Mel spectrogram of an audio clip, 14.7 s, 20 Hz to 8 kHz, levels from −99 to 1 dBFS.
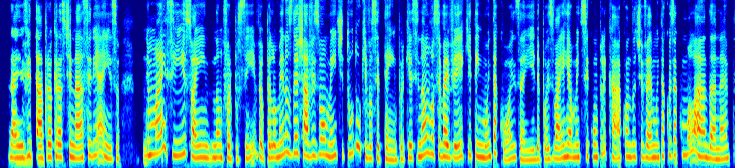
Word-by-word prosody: para 215 -2 +2
evitar 210 0 +4
procrastinar, 220 -2 +2
seria 245 +2 -3
isso. 195 -2 -3 0.5
Mas 285 +9 +1
se 250 0 -2
isso 285 -4 -2
aí 215 0 +3
não 215 0 0
for 210 -2 -1
possível, 200 +5 -4
pelo 210 +2 0
menos 265 +6 -1
deixar 265 -3 +4
visualmente 250 0 -2
tudo 290 - -2
o - - +3
que 225 - -6
você 200 0 -2
tem, 180 -4 -4
porque 195 +4 -2
senão 240 +7 +1
você 280 -3 -2
vai 230 -1 +6
ver, 210 +3 +1
que 255 +3 -8
tem 230 0 -1
muita 220 +6 +2
coisa 185 -2 -5
e 170 +1 -5
depois 185 0 -4
vai 195 +1 +2
realmente 220 0 +1
se 240 - -4
complicar 225 +1 -1
quando 225 -1 -2
tiver 215 -2 -1
muita 215 +3 0
coisa 260 0 -3
acumulada, 225 -7 +2
né. 180 +2 -2
220 Hz, 170 wpm, -24 LUFS, 205-250 Hz, 0.5 s, vai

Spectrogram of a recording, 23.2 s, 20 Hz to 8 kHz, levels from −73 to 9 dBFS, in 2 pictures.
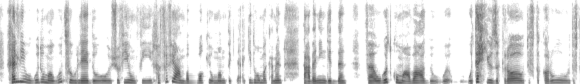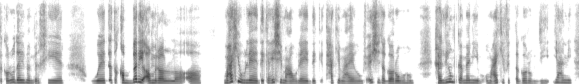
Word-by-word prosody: خلّي 275 +3 +6
وجوده 225 +2 -4
موجود 200 +5 -2
في 220 - 0
ولاده 190 -1 +1
وشوفيهم 190 +2 -4
فيه، 185 +1 -9
خفّفي 275 - -3
عن 200 -7 +2
باباكِ 180 +3 -4
ومامتِك، 180 -1 -5
ي - - -7
أكيد 210 +3 -9
هُم 205 -2 -3
كمان 190 +1 -3 0.4
تعبانين 185 +2 +1
جدًا، 180 0 -1 0.3
فوجودكم 190 +5 +1
مع 160 -3 +3
بعض 180 0 +1
و 165 -1 -7 0.4
وتحيوا 215 +1 +5
ذكراه 185 +2 +1
وتفتكروه 190 +1 -5
وتفتكروه 185 +3 -5
دايمًا 220 -2 +1
بالخير، 185 +1 -4 0.6
وتتقبّلي 195 +5 +5
أمر 190 0 +5
الله 175 -1 -1
آه، 180 +1 -1 0.5
معاكِ 265 +9 +7
ولادِك، 205 - +2
عيشي 230 +3 +3
مع 170 -4 0
ولادِك 175 +1 -3
اضحكي 200 -1 -3
معاهم 170 0 -4
عيشي 230 0 +1
تجاربهم، 180 -1 -1 0.4
خلّيهم 230 +7 +2
كمان 205 -3 -2
يبقوا 190 -2 -7
معاكِ 215 +4 +2
في 200 - -10
التجارب 185 -2 -6
دي، 175 +2 -13
يعني 215 -3 -4
190 Hz, 125 wpm, -25 LUFS, 180-205 Hz, 0.6 s, معاكِ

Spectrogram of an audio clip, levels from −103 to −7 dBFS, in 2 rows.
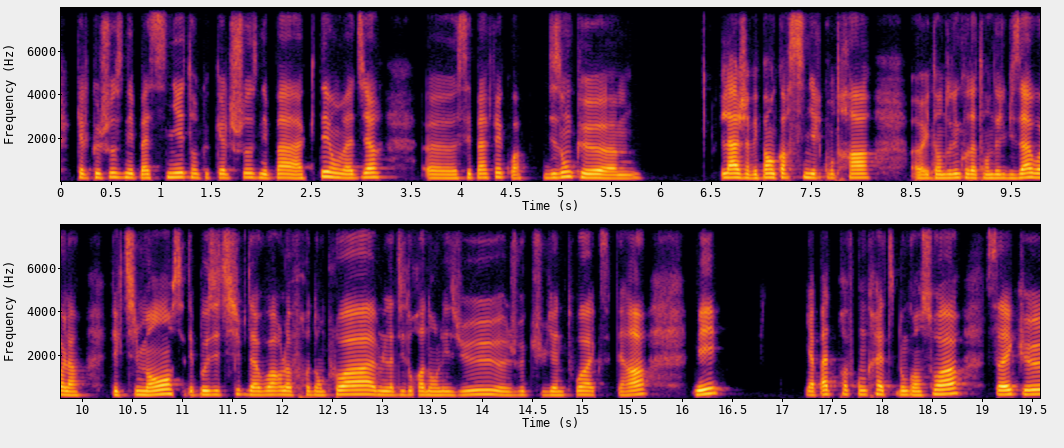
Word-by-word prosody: quelque 180 0 -1
chose 195 +2 -3
n'est 185 -1 +1
pas 170 0 -1
signé, 195 +4 +1
tant 185 -2 -5
que 175 0 -11
quelque 175 0 -4
chose 190 -2 -4
n'est 170 - +1
pas 175 -1 +1
acté, 220 +8 +1
on 195 - +1
va 170 -2 +1
dire, 200 +3 +1 0.5
heu, 160 -1 -2
c'est 175 +2 -2
pas 180 +1 -1
fait, 200 +2 -3
quoi. 155 -4 -7 0.2
Disons 185 +6 0
que, 175 -6 +4
hem, 150 +2 -6 0.8
là 185 0 +7
j'avais 175 -2 -1
pas 185 - +3
encore 185 0 +2
signé 185 -1 +2
le - - -15
contrat, 180 +1 0 0.4
heu, 80 - 0
étant 160 - -1
donné 170 +2 +1
qu'on 180 - -2
attendait 165 0 -1
le 165 - -4
visa, 180 +5 +3
voilà. 165 -3 +1 0.3
Effectivement, 175 +4 +3
c'était 210 -5 -4
positif 180 +2 -2
d'avoir 175 0 +1
l'offre 170 -1 -2
d'emploi, 190 +4 +3
elle 175 - -1
me 170 - 0
l'a 165 - -1
dit, 170 +1 -8
droit 175 -1 -1
dans 165 -1 -1
les 165 -1 -4
yeux, 185 0 0
heu: - - -5
«je 155 - -13
veux 170 - -5
que 160 - -21
tu 165 - -16
viennes 160 -1 -2
toi» 175 0 -1
et - - -11
cetera, 180 +6 0 0.5
mais 215 +7 +5 0.8
il - - -9
y 165 - +2
a - - -2
pas 195 - +4
de 195 - -19
preuves 195 -1 -5
concrètes. 185 0 -2
Donc 175 0 -1
en 165 - +1
soi, 205 +7 +4 0.2
c'est - - -7
vrai 190 +1 +7
que, 190 0 -4
175 Hz, 230 wpm, -23 LUFS, 165-190 Hz, 0.8 s, là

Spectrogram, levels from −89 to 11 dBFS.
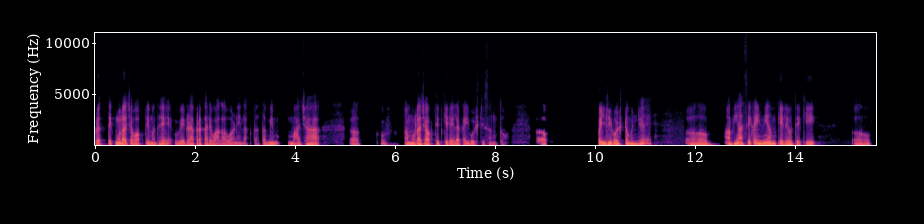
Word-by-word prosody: प्रत्येक 130 +4 -2
मुलाच्या 140 +1 +4
बाबतीमध्ये 130 +3 -1
वेगळ्या 110 +1 -1
प्रकारे 115 -3 -2
वागावं 95 -2 -4
आणि 85 -1 -7
लागतं. 85 +3 -14
तर 115 - -2
मी 130 +4 +1 0.4
माझ्या 125 +7 -1 0.7
अ, - - -4 0.5
व 65 - -10
मुलाच्या 125 0 +4
बाबतीत 120 0 -2
केलेल्या 105 -2 +1
काही 95 -3 -3
गोष्टी 95 -2 -5
सांगतो. - - -15 0.7
अ - - +1 1.1
पहिली 130 +2 +6
गोष्ट 155 -1 +2
म्हणजे, 155 +1 +3 0.9
अ, 125 0 0 0.5
आम्ही 145 +6 +4
असे 135 +3 +2
काही 170 0 +4
नियम 165 -1 +6
केले 135 -5 +2
होते, 120 -4 +1
की 130 +6 -1 0.8
अ 110 -2 -3
125 Hz, 125 wpm, -25 LUFS, 110-140 Hz, 1.1 s, पहिली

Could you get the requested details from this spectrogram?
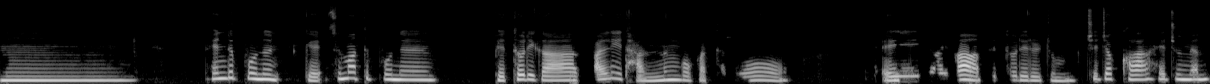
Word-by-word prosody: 음. 185 0 +2 0.8
핸드폰은 260 -4 +3 0.3
이렇게 170 -3 -1
스마트폰은 225 -5 +1 0.6
배터리가 195 -1 +2 0.2
빨리 265 +1 0
닳는 195 +1 +1
것 190 -3 -4
같아서 185 0 -5 1.0
'AI가 190 +2 +2
배터리를 190 -2 -5
좀 170 0 -5
최적화해 240 0 -1
주면 225 0 +3
195 Hz, 195 characters per minute, -19 LUFS, 185-225 Hz, 1.0 s, 핸드폰은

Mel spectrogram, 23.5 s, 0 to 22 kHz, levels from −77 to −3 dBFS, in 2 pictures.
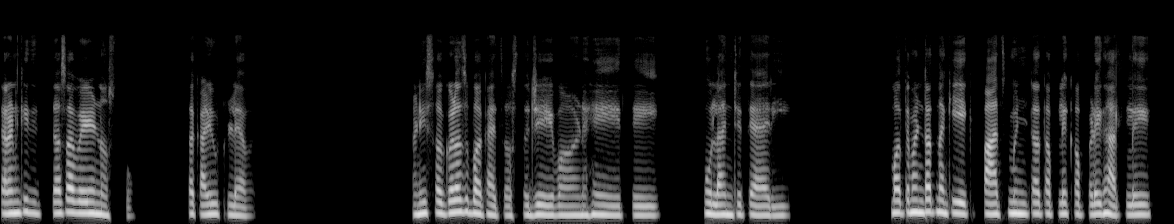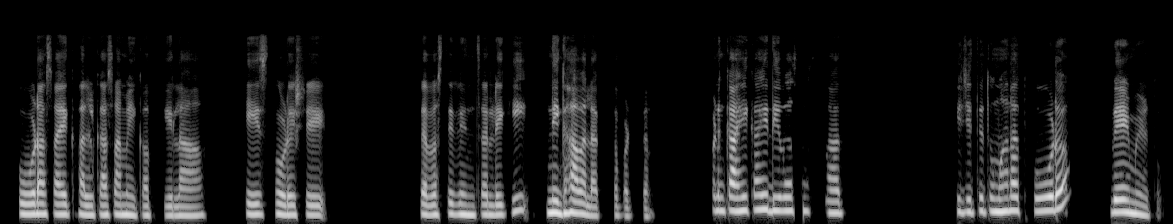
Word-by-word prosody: कारण 195 +1 +4
की 225 - 0
तितकासा 200 +2 0
वेळ 200 -1 +4
नसतो 150 -3 -7 0.6
सकाळी 180 -1 0
उठल्यावर. 170 -4 -3 1.6
आणि 185 +2 +3
सगळंच 205 +2 +2
बघायचं 175 -5 0
असतं. 160 +2 -6
जेवण 165 -1 +1
हे, 170 -2 0
ते, 160 0 -4 0.5
मुलांची 175 -2 +2
तयारी. 160 -2 -1 1.0
मग 210 - +4
ते 210 - -2
म्हणतात 220 0 +4
ना, 215 - +3
की 200 - +1
एक 185 0 -2
5 185 -2 +3
मिनिटात 195 -1 +2
आपले 190 0 -2
कपडे 180 0 -2
घातले, 175 -1 +1 0.4
थोडासा 185 0 +3
एक 180 -1 +1
हलकासा 170 +1 0
मेकअप 165 -1 -2
केला, 160 0 -1 0.5
केस 180 -2 -1
थोडेसे, 170 -1 0 1.0
व्यवस्थित 175 +1 0
विंचरले, 175 -1 +1
की 230 +8 -5 0.2
निघावं 200 -1 +5
लागतं 155 0 -5
पटकन. 150 -1 -12 0.6
पण 245 -1 0
काही-काही 245 +2 +3
दिवस 240 0 +1
असतात 205 -3 -4 1.2
की 220 - -3
जिथे 220 +2 -3
तुम्हाला 230 +1 +4
थोडा, 245 +5 +2 0.5
वेळ 220 0 +6
मिळतो. 165 -4 -2
180 Hz, 130 wpm, -21 LUFS, 170-200 Hz, 1.6 s, वेळ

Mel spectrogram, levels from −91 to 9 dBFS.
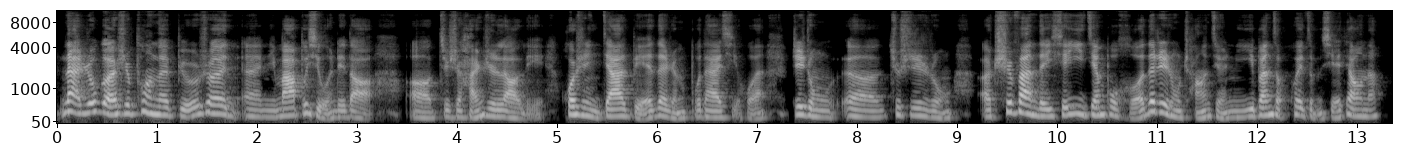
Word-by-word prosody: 那 255 -1 +7
如 240 +3 +2
果 195 -5 +7
是 220 +1 -2
碰 230 0 0
到 190 -1 +2
比 170 -1 -9
如 170 +6 -1
说， 225 +2 0 0.3
呃， 160 -3 -5
你 145 -1 -9
妈 170 +3 +6
不 215 +5 -4
喜 220 - -2
欢 135 - -6
这 145 - -3
道 - - -1 0.3
呃， 125 0 -1
就 125 +4 -8
是 145 +1 -4
韩 150 +5 -1
式 160 -3 -1
料 130 -5 +2
理， 115 - -12 0.2
或 200 - +4
是 185 -3 -1
你 145 -5 -5
家 160 +5 +7
别 160 -3 -3
的 170 0 +1
人 125 -2 -6
不 135 +4 -9
太 140 -2 +1
喜 135 0 -11
欢 115 - -8 0.2
这 200 0 +3
种 145 -8 -4
呃， 150 -5 -3
就 190 +3 -8
是 180 -2 -4
这 155 - -6
种， 130 -2 -8 0.3
呃， 155 - -2
吃 255 +12 +1
饭 225 -6 +7
的 165 - +1
一 160 - 0
些 165 +3 -3
意 210 -1 -2
见 190 0 0
不 185 -3 -4
合 - - -3
的 270 - +5
这 240 -4 +4
种 150 -5 -4
场 140 +2 -5
景， 135 -3 -8
你 140 +2 -9
一 165 - -1
般 185 +2 +4
怎 185 - -3
么 - - -24
会 190 -2 -1
怎 - - -10
么 - - -11
协 130 +4 -6
调 160 +2 0
呢？ 155 +2 -8
165 Hz, 305 characters per minute, -24 LUFS, 140-195 Hz, 0.3 s, 那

